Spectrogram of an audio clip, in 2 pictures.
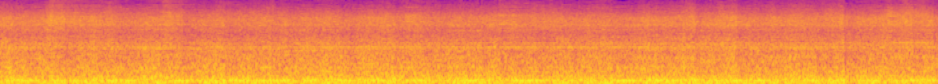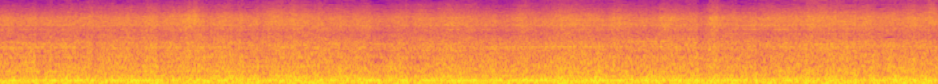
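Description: Empty covered grain hopper cars of a freight train rolling past, with steady, loud wheel-on-rail noise and a steady low hum.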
